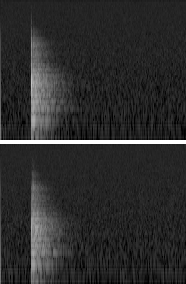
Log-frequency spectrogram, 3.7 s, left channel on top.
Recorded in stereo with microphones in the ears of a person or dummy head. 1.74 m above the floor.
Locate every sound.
0.6 s a thud: 60° left (ahead or behind), 3.5 m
